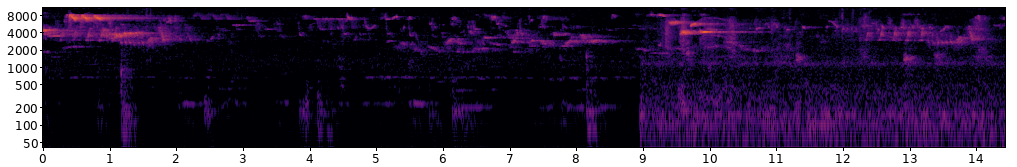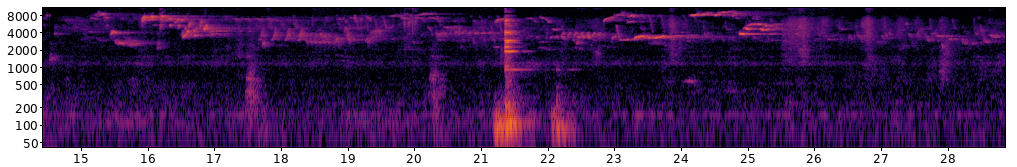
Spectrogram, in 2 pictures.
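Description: Small birds chirping and calling faintly in the background, with a single sharp knock about three-quarters of the way through.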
